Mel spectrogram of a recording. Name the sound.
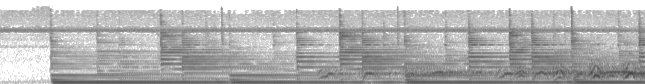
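owl hooting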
